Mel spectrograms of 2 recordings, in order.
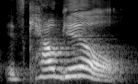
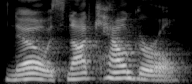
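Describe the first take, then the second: First: "cowgill" louder, hitting gill; emphatic correction. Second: Said in the usual way. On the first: Shown as a demonstration. Counselor correcting students on her name, emphatic "cowgill". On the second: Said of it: "But it's not cowgirl".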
